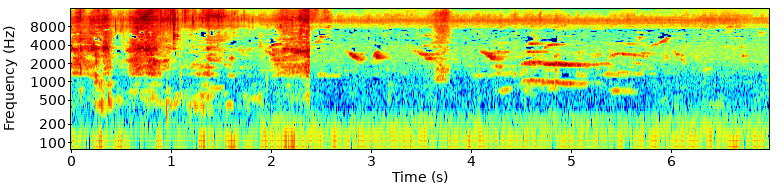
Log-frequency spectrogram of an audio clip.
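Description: Small birds chirping, a run of short high calls in the middle of the clip, after about two seconds of rustling and handling noise at the start.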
